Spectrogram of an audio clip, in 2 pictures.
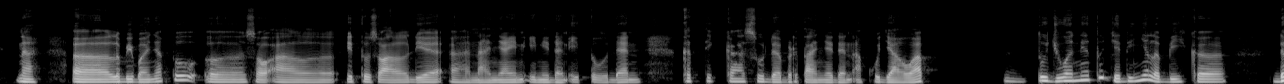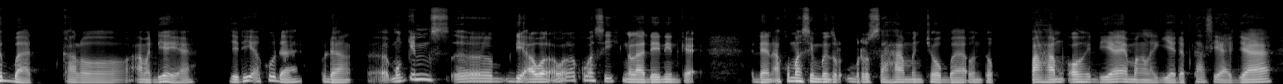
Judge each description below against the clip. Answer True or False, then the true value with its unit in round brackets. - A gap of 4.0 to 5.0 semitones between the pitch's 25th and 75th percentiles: False (3.6 semitones)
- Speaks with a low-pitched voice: True (115 Hz)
